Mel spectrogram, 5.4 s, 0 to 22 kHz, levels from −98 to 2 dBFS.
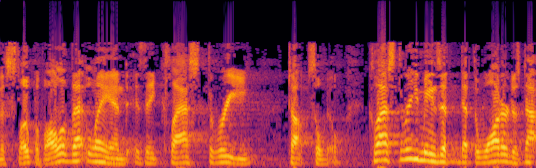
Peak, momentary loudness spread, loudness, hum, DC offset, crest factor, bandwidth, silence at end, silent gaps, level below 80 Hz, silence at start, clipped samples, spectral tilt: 0 dBFS; 10 LU; -12 LUFS; none; under 0.1%; 12 dB; 13.5 kHz; 0 s; none; -46 dBFS; 0 s; 0.4%; -4 dB/octave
